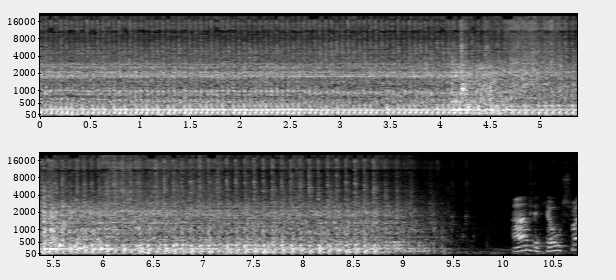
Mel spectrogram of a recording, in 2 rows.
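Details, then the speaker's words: Mercury 5 hp outboard in a water bucket after repair, tested in gear, not run to full revs: slow, even idle putter about four beats a second, no knocks, then cuts cleanly; normal idle. "So, at this point, I'm delighted by the way it runs. I never got up to full revs, but I don't see any issue with that cuz it's idling slow. It's selecting gears perfectly."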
